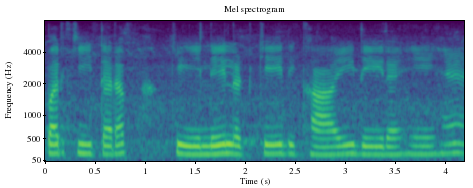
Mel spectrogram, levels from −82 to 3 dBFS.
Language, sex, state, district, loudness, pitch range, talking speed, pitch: Hindi, female, Uttar Pradesh, Lucknow, -18 LUFS, 175-190 Hz, 130 wpm, 185 Hz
